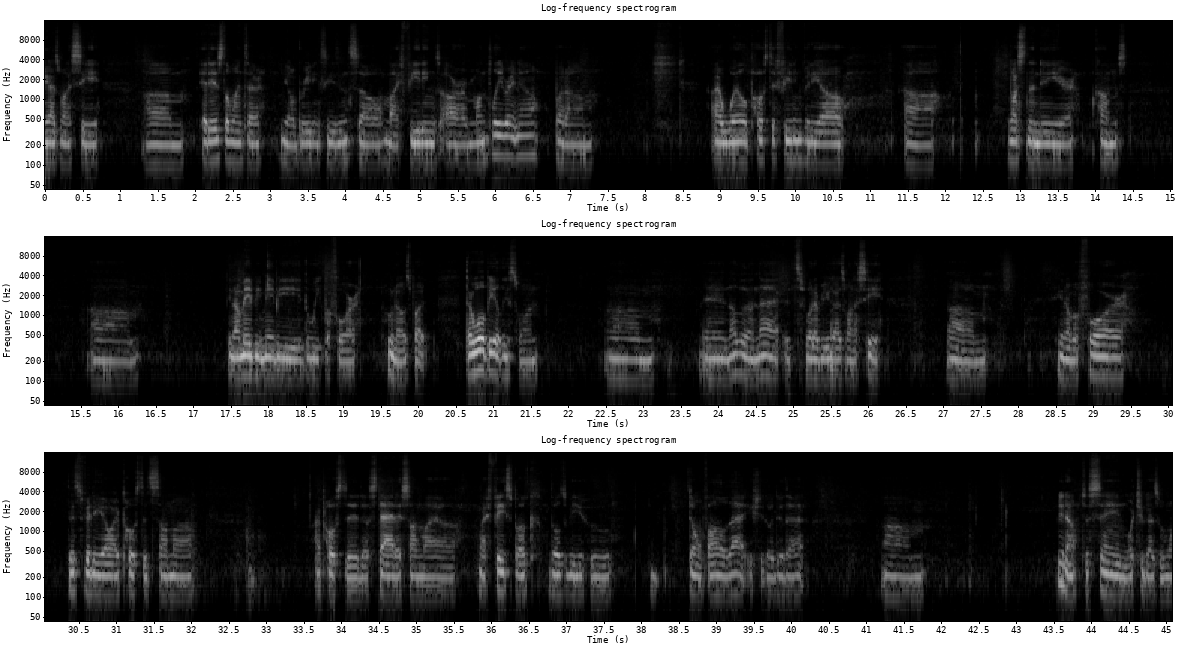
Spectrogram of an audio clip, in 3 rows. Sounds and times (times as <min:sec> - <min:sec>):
Speech: 0:00.0 - 0:07.4, 0:08.9 - 0:10.8, 0:11.4 - 0:12.1, 0:12.8 - 0:14.5, 0:15.6 - 0:16.4, 0:17.4 - 0:21.7, 0:22.5 - 0:26.2, 0:27.0 - 0:27.7, 0:28.5 - 0:29.6, 0:30.4 - 0:32.2, 0:33.6 - 0:40.2, 0:41.2 - 0:41.9, 0:43.6 - 0:45.0
Inside, small room: 0:00.0 - 0:45.0.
